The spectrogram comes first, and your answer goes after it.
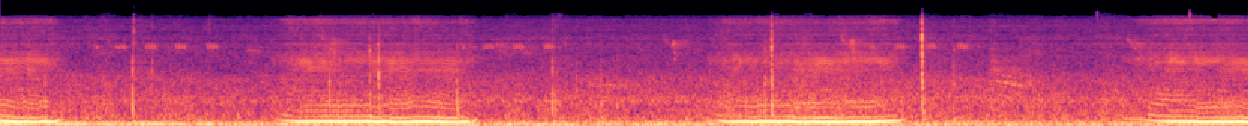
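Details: Stray brown-and-white cat snoring in its sleep: steady, low, buzzy drones of about a second, repeated roughly every three seconds in an even rhythm, with faint clicks in the quiet intervals.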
